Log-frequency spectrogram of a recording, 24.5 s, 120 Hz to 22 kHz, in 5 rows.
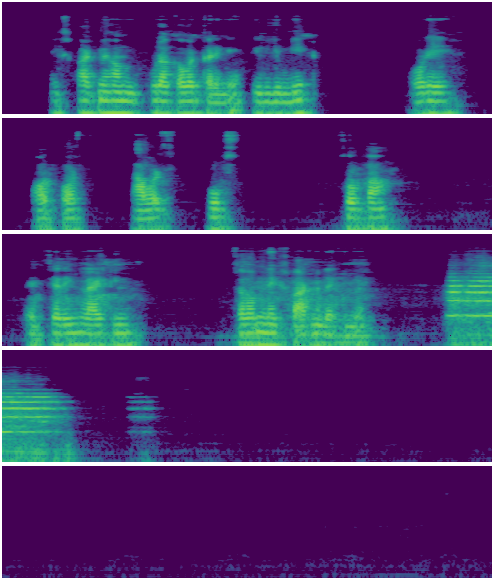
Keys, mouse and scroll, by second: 14.2 click, 15.7 right click, 16.2 click, 18.5 c.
